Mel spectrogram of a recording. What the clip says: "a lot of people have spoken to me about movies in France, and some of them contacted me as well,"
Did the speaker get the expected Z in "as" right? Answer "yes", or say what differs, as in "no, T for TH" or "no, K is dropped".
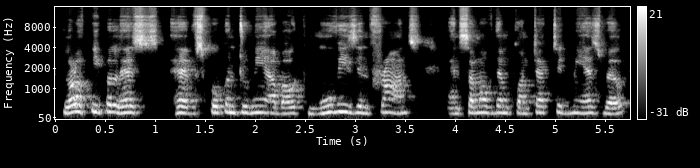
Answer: yes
